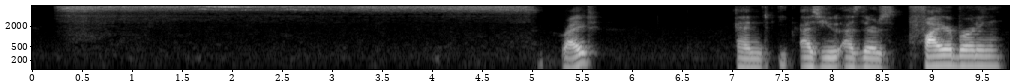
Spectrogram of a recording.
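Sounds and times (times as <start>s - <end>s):
voice making a steady sss hiss during pranayama breathing practice: 0.2s - 5.1s
speech: 5.3s - 5.7s, 7.0s - 9.7s.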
